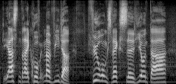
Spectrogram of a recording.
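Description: With music playing behind him, a man talks at a fairly quick pace and a high pitch, showing ordinary pitch variation. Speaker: gaming YouTuber and race commentator. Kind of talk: live-style esports race commentary over replay footage. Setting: studio/home recording, voiceover on game footage.

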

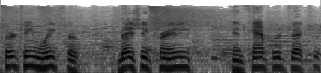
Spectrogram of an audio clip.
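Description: Recorded dry with no echo, a man speaks at a fairly slow pace over faint music in the background. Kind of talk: interview answer. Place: home room. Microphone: lapel.

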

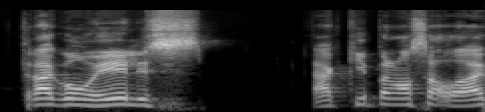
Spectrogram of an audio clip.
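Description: This man's voice sits at a fairly high pitch. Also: quiet background. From Brazil. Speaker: live show host; live stream host. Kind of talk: live stream chat. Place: home room. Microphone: studio mic.

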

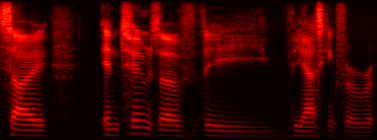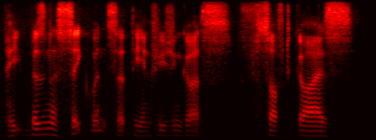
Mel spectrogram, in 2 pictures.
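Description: Bright and sharp in tone, a man with a New Zealand accent speaks at a fairly low pitch with fairly even intonation. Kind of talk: interview. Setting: remote call. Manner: halting.

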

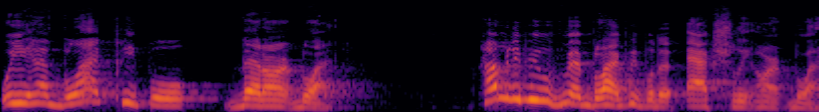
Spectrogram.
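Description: Over a quiet background, a woman with an American accent talks very fast at a fairly high pitch, swinging her pitch very widely and taking long, frequent pauses. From South Central Los Angeles, US; Los Angeles, California. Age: 50s. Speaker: researcher and lecturer; lecturer. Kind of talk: lecture. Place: hall.

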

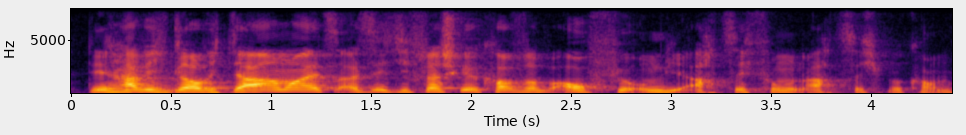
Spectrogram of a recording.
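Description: A man's fairly high-pitched voice with vocal fry, at a moderate pace over a quiet background. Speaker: whisky blogger. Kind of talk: casual video review, whisky tasting. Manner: casual, chatty.

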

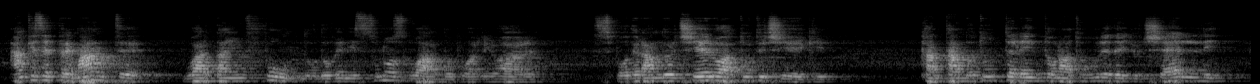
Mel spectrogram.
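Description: Music plays in the background as a man speaks. His voice is fairly high, with ordinary pitch variation. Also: fairly slow pace. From Naples, Italy. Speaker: poet. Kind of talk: poetry reading.

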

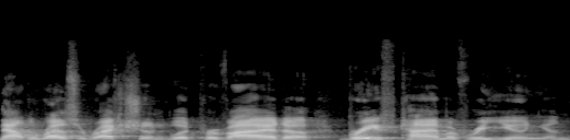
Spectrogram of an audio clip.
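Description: With a bright, sharp tone, a man speaks at a very slow pace and keeps his intonation fairly even. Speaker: pastor. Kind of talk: sermon. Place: church. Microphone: podium.

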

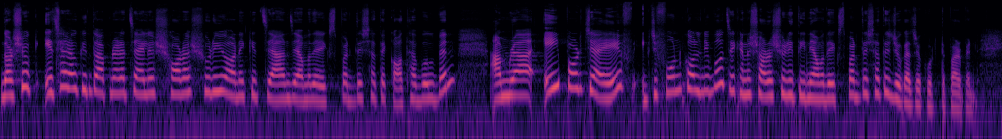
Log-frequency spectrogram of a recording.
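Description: A woman's high-pitched voice with lively intonation, dry and close with no echo. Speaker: TV presenter. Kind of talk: TV show hosting. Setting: studio. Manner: formal.

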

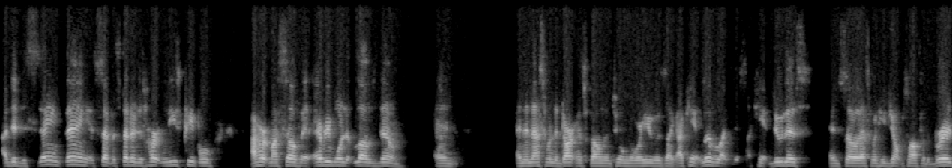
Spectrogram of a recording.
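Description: A man talks rather briskly in mostly level intonation, the background quiet behind him. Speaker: interview guest. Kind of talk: interview answer. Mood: serious, somber storytelling. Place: home room. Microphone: phone near.

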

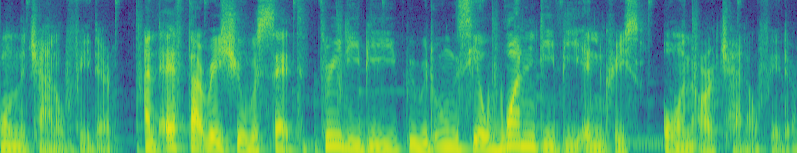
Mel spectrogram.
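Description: A man at a fairly quick pace, with faint music in the background. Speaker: audio engineer educator. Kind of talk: tutorial. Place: studio. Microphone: lapel.

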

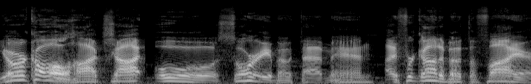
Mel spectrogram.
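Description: Doing a cartoonish character voice at medium pitch, a man moves at a fairly slow pace with hardly any pauses and very wide pitch swings. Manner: blunt, casual.

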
